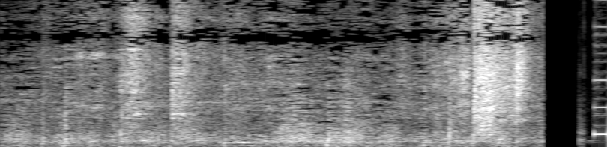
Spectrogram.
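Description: Rumbling wind and road noise from a camera on a moving vehicle, with a few louder rushes of air, cutting off abruptly near the end.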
